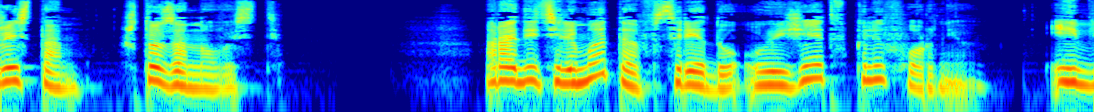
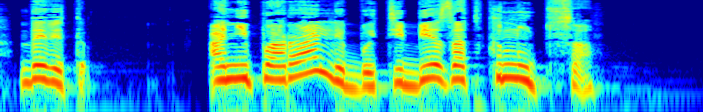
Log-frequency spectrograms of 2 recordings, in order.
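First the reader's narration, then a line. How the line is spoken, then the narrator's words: Snapping mother. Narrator (Russian): огрызнулась мама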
